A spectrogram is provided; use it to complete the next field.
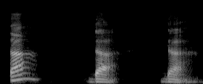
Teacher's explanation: Penghujung lidah berada di permulaan dua gigi atas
